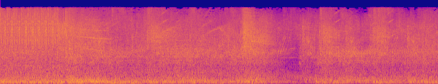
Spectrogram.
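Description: A heavy robot's engines roar steadily.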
